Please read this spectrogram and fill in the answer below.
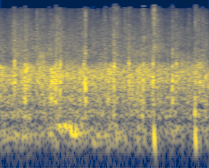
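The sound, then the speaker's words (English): Church audience applauding, a dense, steady wash of clapping with a few sharper individual claps standing out. “Last lie. You can clap for that. It's great.”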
